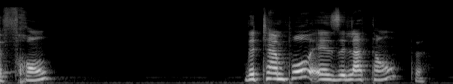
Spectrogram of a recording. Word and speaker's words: front: So you don't pronounce the T. Le front.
